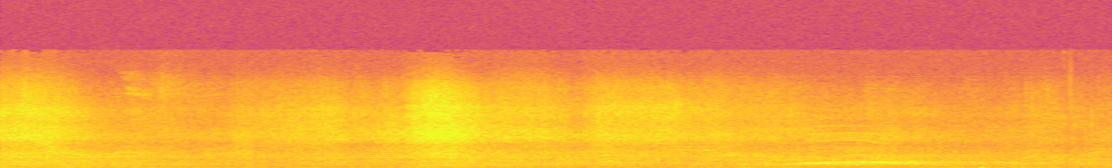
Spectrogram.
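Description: Faint background noise of an indoor roller derby rink between jams, with indistinct distant voices and a slight swell about three seconds in.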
